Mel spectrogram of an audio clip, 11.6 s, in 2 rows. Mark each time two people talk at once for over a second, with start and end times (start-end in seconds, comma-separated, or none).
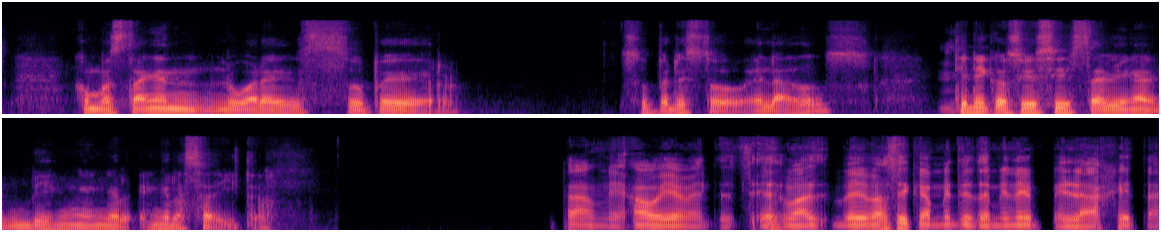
none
